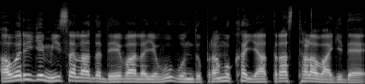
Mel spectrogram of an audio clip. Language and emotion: Kannada, neutral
